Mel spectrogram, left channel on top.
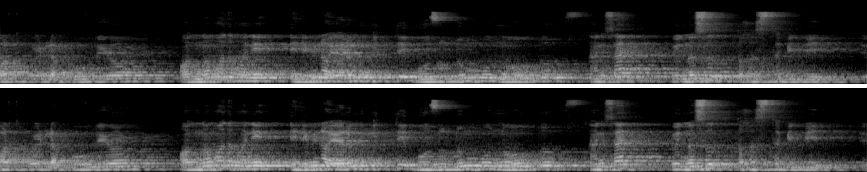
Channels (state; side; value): normal; both; correlation 0.37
